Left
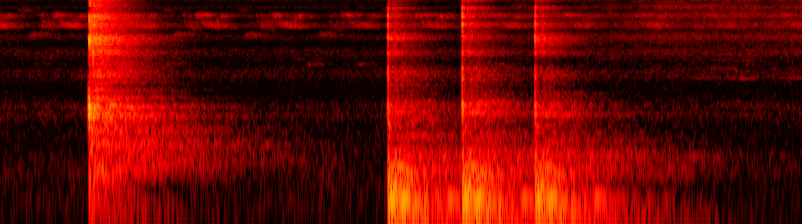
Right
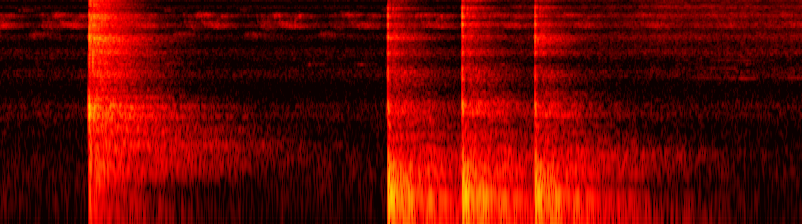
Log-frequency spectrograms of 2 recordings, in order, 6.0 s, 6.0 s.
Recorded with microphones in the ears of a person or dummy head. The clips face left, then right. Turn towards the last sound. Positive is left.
turn(degrees=-75)  # may be behind; listen again after turning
